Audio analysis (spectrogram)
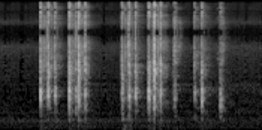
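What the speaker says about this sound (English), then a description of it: "if I start typing" Bursts of typing on a computer keyboard while working in Excel, close and crisp, with quick clusters of keystrokes broken by short pauses.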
